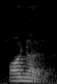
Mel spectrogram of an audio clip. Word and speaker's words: honor: Honor also O pronunciation.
